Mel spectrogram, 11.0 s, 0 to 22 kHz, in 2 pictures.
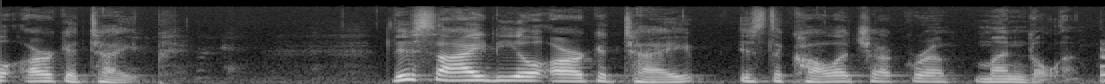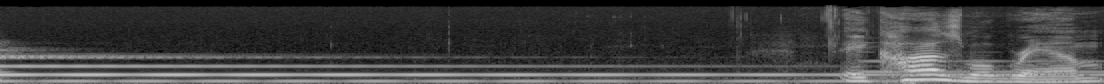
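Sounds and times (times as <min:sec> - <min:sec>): ringing bell tone: 0:05.5 - 0:11.0.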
